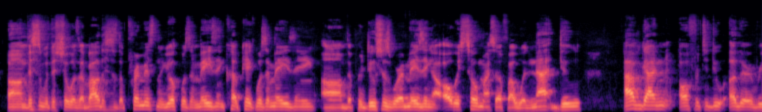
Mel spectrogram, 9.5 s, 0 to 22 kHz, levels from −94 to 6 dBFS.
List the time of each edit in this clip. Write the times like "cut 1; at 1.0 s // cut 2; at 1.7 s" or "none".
none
